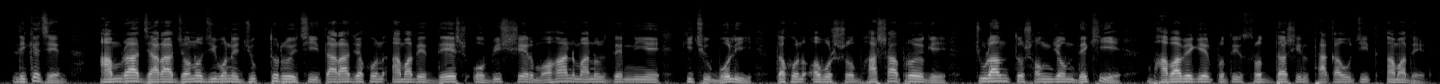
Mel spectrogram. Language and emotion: Bengali, neutral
